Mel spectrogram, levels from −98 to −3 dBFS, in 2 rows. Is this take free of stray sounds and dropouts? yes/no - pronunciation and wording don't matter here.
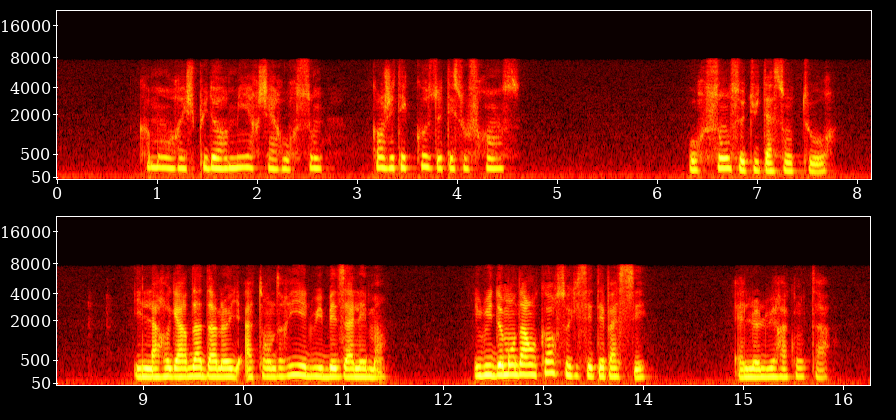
yes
